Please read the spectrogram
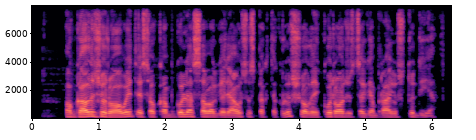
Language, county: Lithuanian, Šiauliai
